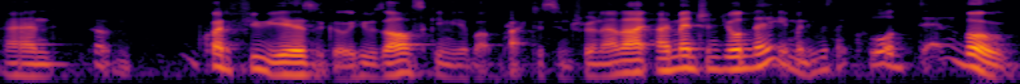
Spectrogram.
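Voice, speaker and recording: A man's voice: medium pitch, sing-song, quick pace, vocal fry, fairly bright tone. A man interviewing a guest, asking conversational questions and often repeating his opening words.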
